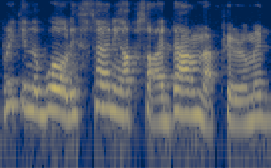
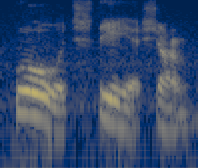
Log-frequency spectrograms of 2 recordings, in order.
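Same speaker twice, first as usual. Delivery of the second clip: put-on Yorkshire-style Leeds accent with local rhythm; 5 semitones lower than usual. Retelling how people in Leeds spoke to a newcomer: imitating Leeds locals' speech. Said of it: "they would say to me".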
